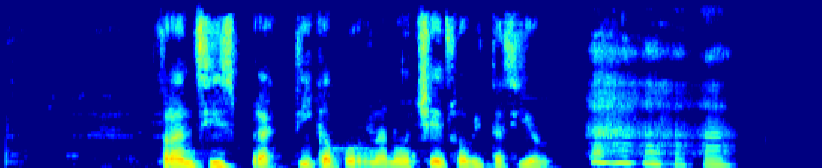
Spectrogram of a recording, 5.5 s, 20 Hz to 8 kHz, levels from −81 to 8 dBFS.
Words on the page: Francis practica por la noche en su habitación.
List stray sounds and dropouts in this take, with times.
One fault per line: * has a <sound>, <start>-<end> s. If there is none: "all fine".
* has a laugh, 3.9-4.9 s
